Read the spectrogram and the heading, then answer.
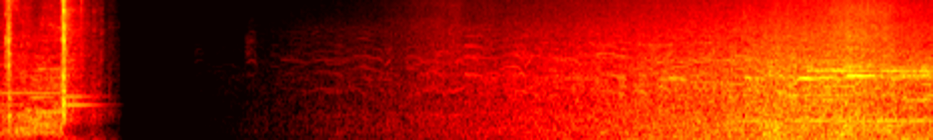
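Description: After a short burst of noise and a moment of silence, the roar of sea surf swells steadily louder, a wave rushing and breaking on shore, full, with wind mixed in.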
